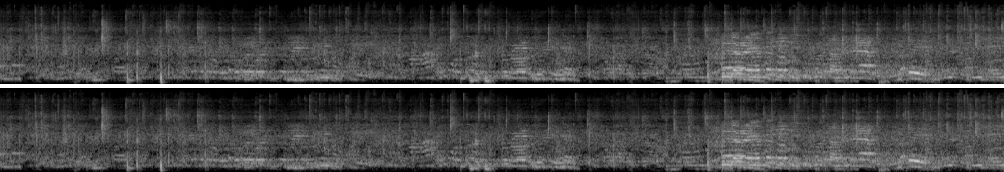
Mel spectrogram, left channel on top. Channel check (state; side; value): identical; both; correlation 1.00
